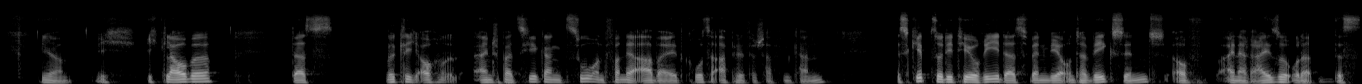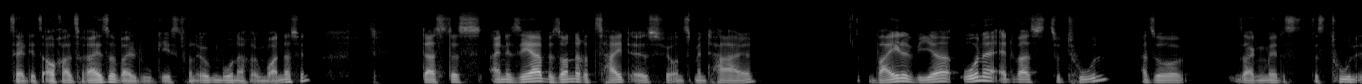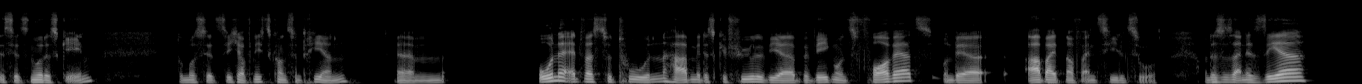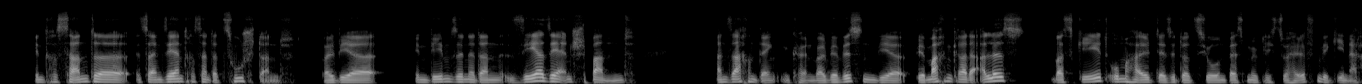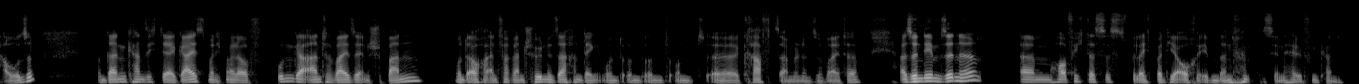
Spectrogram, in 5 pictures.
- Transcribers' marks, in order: chuckle
- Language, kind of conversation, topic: German, advice, Wie kann ich trotz Unsicherheit eine tägliche Routine aufbauen?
